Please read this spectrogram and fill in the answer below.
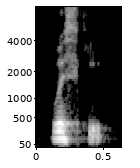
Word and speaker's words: WSGI: Community standardized on the whiskey protocol which many people pronounce similar to the word whiskey having a standard protocol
